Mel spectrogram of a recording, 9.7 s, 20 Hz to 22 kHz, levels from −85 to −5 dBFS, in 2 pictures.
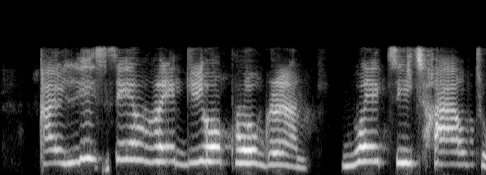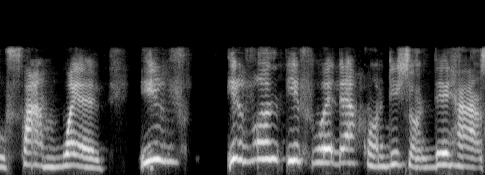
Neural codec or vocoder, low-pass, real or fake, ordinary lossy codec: codec, 24 kHz, 1.5 kbps, HILCodec; 7.2 kHz; fake; none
